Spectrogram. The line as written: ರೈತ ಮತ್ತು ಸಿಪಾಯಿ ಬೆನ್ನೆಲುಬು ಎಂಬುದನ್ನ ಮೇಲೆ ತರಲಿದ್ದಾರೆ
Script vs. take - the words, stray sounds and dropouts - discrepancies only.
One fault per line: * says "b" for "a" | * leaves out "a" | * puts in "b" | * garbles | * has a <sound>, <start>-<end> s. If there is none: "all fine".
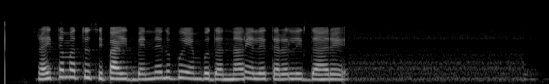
all fine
